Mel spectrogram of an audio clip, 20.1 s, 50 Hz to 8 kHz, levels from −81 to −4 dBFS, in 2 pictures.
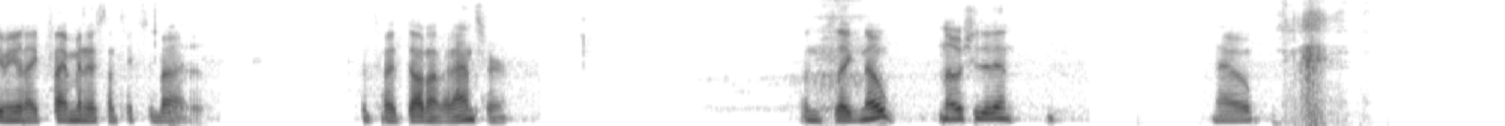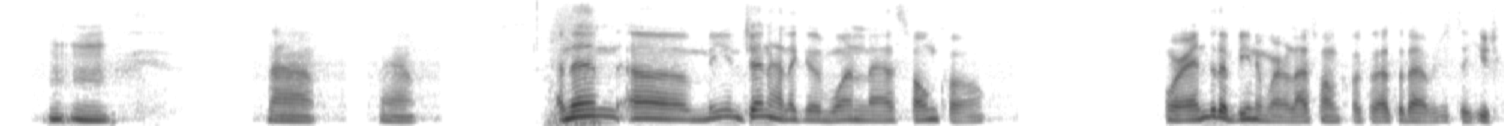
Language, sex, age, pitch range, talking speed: English, male, 20-39, 100-135 Hz, 160 wpm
